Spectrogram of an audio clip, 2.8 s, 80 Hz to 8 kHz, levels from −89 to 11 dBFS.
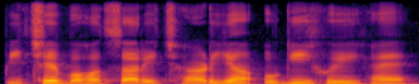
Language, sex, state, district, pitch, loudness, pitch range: Hindi, male, Jharkhand, Ranchi, 125 Hz, -16 LUFS, 120-135 Hz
